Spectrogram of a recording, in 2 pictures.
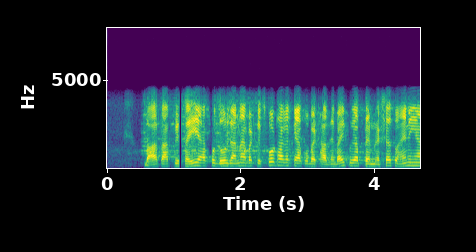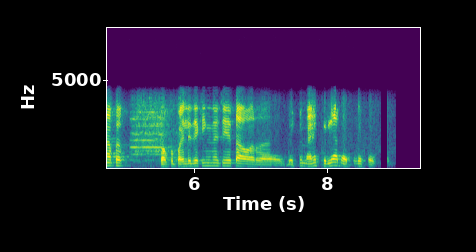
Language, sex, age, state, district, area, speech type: Hindi, male, 30-45, Uttar Pradesh, Hardoi, rural, conversation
